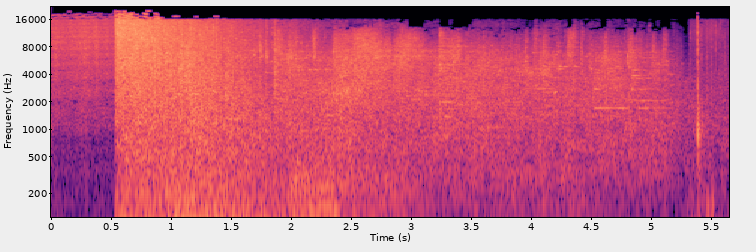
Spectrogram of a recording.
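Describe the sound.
Dynamite blast set off in a hole after a lit fuse: one sudden, loud, broad boom about half a second in, followed by a long, slowly fading rumble and a brief small pop near the end.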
